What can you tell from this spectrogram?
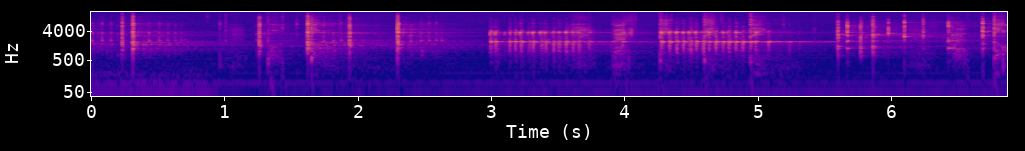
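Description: Small hand percussion and noisemakers: scattered sharp clicks and clinks, then two spells of a fast rattling buzz carrying a high steady tone from about three seconds in, followed by a run of quick clicks.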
